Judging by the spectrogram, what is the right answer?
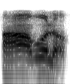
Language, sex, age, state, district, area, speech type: Gujarati, male, 45-60, Gujarat, Aravalli, urban, conversation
